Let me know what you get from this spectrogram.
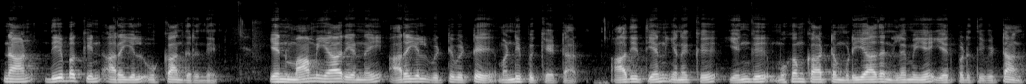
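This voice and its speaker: A man reading a first-person storybook tale in a steady, even narrating voice. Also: lowish voice, moderate pace.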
